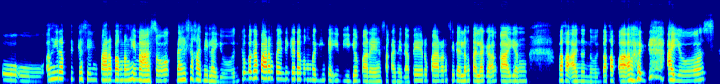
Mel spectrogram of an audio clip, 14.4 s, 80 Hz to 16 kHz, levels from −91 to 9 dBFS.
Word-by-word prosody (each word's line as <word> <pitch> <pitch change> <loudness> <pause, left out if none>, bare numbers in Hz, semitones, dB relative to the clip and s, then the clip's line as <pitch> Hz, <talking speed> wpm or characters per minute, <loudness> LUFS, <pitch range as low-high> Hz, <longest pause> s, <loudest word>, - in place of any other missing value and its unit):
Oo, 180 -6 -12
ang 220 +3 -6
hirap 260 0 -1
din 250 +2 -22
kasing 240 -3 -9
para 220 0 +5
bang 225 -1 +2
manghimasok, 210 -3 +1 0.2
dahil 220 +2 0
sa 265 - -5
kanila 205 -6 -3
'yun. 155 0 -20
Kumbaga 275 +4 +2
parang 275 -2 +7
puwede 255 -2 -5
ka 245 0 -2
namang 230 -2 -2
maging 215 -1 -7
kaibigan 190 -2 -7
parehas 180 -2 -3
sa 190 - -6
kanila 170 -2 -8
pero 205 0 -5
parang 195 0 -1
sila 200 -1 -4
lang 195 +1 -2
talaga 185 -1 +1
ang - - -39
kayang 185 0 +2 0.8
makaano 180 -3 +3
nun, 165 0 -19
makapag-ayos. 210 - +2
205 Hz, 135 wpm, -25 LUFS, 185-230 Hz, 0.8 s, parang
